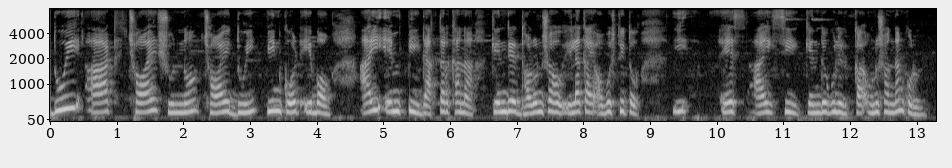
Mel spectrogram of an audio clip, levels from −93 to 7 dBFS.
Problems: constant background noise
